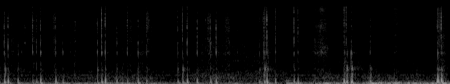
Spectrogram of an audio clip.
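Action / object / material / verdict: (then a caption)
scrape / cardboard tube / cardboard / none. An empty, hollow brown cardboard tube is held across the mic and tapped and scratched along its length with fingertips and short nails. The result is a quick, uneven run of soft, hollow low thumps mixed with dry, crisp scratches and clicks that die away almost instantly, heard close and quiet.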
